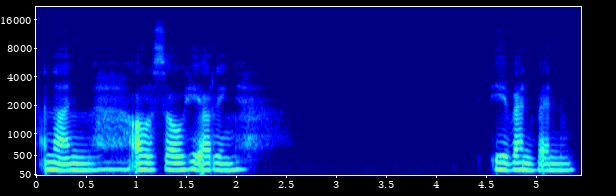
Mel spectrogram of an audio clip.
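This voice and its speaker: A woman doing a calm, musing spiritual card reading, partly reading guidebook text aloud. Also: low-pitched, drawn-out words. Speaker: tarot and oracle card reader.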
